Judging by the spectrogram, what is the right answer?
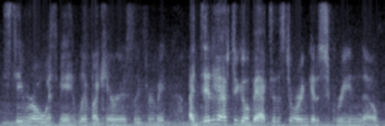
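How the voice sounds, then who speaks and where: A woman's voice: fairly low pitch, steady tone, a little fast. A woman in her fifties chatting casually on a livestream, teasing and sassy as she talks back to her viewers. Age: 50s. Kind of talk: casual livestream chat, reading and answering viewer comments. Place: outdoors in a yard by a fire. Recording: noisy live stream with ambient noise.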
